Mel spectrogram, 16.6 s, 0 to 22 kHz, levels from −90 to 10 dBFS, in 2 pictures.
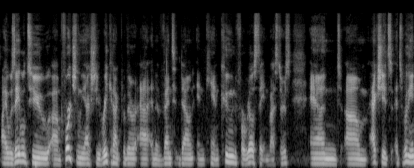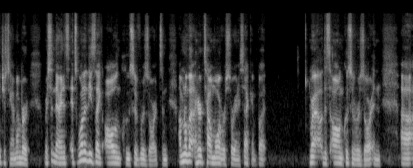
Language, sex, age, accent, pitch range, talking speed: English, male, 30-49, American, 115-140 Hz, 230 wpm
